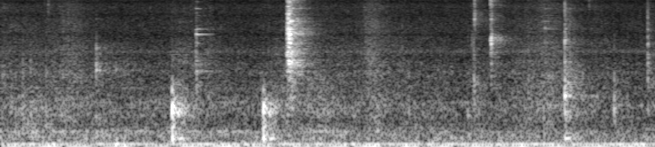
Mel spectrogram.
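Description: Knife cutting cooked chicken breast on a chopping board: a handful of faint, light taps spread unevenly over the few seconds, with near silence between them.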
